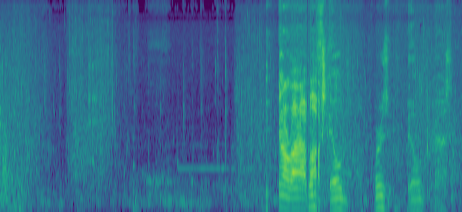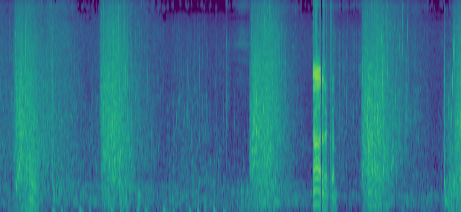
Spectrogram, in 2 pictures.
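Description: Water swishes in soft surges as a swimmer strokes underwater.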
